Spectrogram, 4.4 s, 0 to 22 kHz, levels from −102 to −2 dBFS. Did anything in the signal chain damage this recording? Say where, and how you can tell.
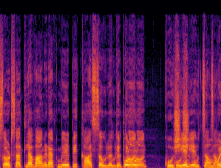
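Yes. From 2.24 s, after "वांगड्यांक मेळपी खास", to the end, a doubled audio track appears: a dry, full-band copy about 5 dB quieter trails by roughly 150 ms. Waveform and spectrogram repeat every onset at that gap, starting abruptly, likely from a slower second capture path.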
